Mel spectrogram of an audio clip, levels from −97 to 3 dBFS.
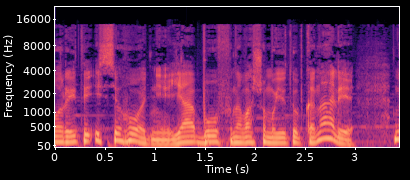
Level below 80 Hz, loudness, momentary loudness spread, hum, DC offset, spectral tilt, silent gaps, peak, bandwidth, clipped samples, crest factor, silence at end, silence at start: -38 dBFS; -17 LUFS; 2 LU; none; 0.1%; -5.5 dB/octave; none; 0 dBFS; 14.5 kHz; under 0.1%; 16 dB; 0 s; 0 s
